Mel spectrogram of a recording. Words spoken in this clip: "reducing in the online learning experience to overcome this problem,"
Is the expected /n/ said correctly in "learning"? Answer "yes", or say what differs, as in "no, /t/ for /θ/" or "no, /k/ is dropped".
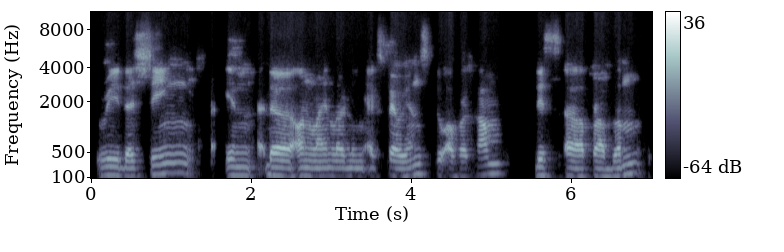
yes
